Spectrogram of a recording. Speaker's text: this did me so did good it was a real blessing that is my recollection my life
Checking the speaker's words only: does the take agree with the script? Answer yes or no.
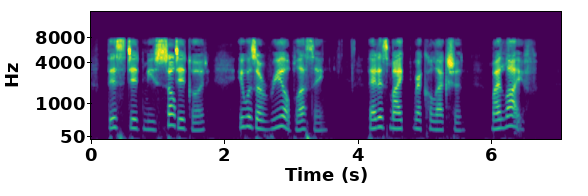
yes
